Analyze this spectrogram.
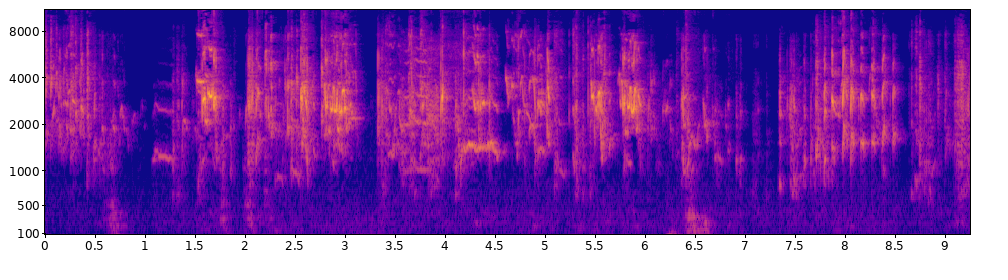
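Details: Contented pet budgies giving rapid scratchy squawks and warbled chirps in dense bursts, a short quiet gap and a faint low thump before the chatter resumes.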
